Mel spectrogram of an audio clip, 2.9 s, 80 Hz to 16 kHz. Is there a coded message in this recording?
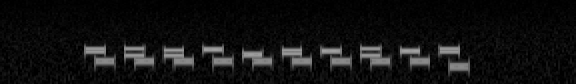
Yes: multi-frequency trunk signalling (R2, with the far end's replies) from 0.4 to 2.3 s, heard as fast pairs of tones, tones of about 100 ms. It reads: 9740156769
